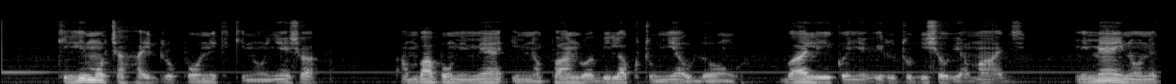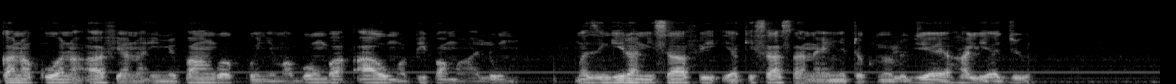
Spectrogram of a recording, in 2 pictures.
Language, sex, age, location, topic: Swahili, male, 18-24, Nairobi, agriculture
